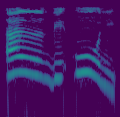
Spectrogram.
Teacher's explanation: أوني دي مد بدل، حركتين وصلا ووقفا. ني برضو مد طبيعي وصلا ووقفا، لأن ما فيش بعدها لا همز ولا سكون، ولا بعديها سكون ولا قبلها همز.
